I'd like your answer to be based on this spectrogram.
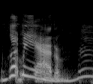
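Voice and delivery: very high-pitched cartoon-puppy voice. Showing how Scrappy Doo used to talk: Scrappy Doo voice. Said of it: "that's how Scrappy Doo used to talk".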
